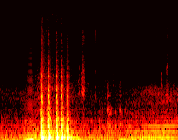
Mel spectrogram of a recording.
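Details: Car in gear under hard acceleration gives a quick run of about five heavy clunks, then settles; slow acceleration is fine. Both front axles were replaced without curing it. Dealer suspects transmission; a transmission shop suspects the drivetrain.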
